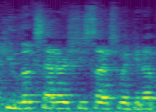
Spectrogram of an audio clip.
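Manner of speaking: usual speaking voice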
